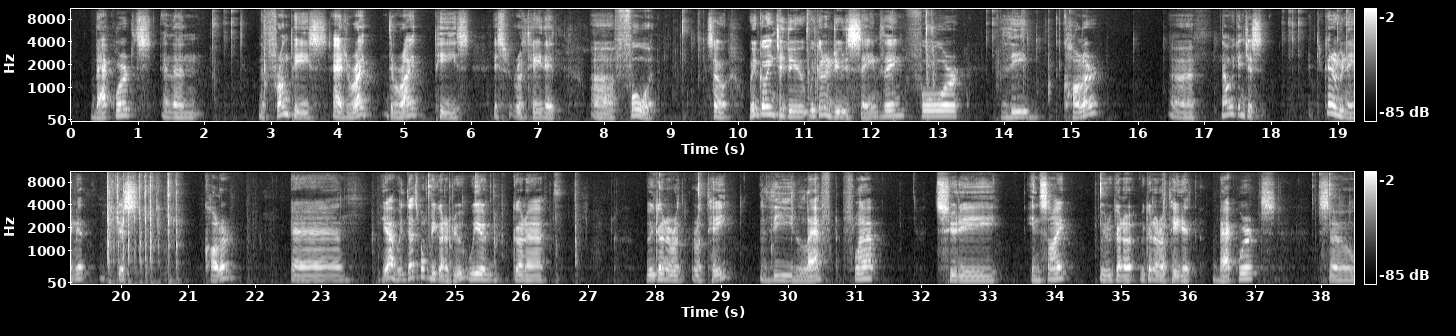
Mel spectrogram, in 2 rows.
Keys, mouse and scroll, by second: 2.2 alt+click, 8.5-8.9 scroll down 11, 9.2 shift+middle click, 9.8-11.0 scroll up 5, 12.8 Tab, 13.7 click, 14.3-14.8 shift+middle drag, 14.8 click, 15.9-16.4 middle drag, 16.4 scroll down 1, 17.1-18.1 middle drag, 18.1 click, 18.2-19.9 drag, 19.9 BackSpace, 20.0 BackSpace, 24.1-25.6 middle drag, 25.6-27.9 scroll up 10, 27.9 click, 28.3-28.8 scroll down 5, 28.8-32.3 shift+middle drag, 34.8-37.9 shift+middle drag, 37.9 click, 38.2 shift+middle click.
